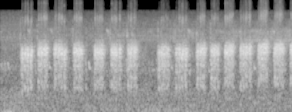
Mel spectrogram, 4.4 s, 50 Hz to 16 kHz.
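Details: Bulbul seeking a mate, 28 May 2021. After a quiet start, it gives rough, buzzy notes at an uneven pace of about two to three per second, with one short gap.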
